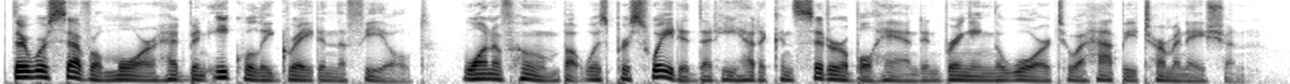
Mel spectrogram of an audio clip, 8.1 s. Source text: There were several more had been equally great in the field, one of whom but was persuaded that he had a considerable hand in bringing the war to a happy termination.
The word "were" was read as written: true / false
true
